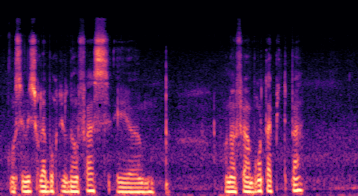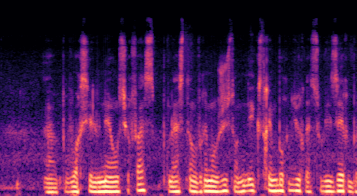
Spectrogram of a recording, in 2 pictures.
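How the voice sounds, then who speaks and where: A man speaks in a dark, mellow, somewhat breathy voice at a fairly low pitch and moderate pace. His intonation is monotone and flat, broken by long, frequent pauses. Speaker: fishing youtuber. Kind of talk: outdoor vlog commentary. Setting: outdoors by a pond. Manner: hesitant, many fillers.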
